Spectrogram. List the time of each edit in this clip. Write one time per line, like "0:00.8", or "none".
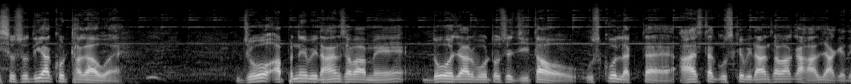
none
